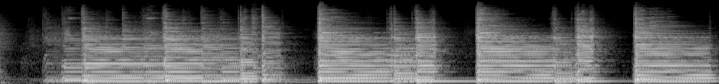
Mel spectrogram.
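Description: A plucked guitar C note on the second string, third fret, rings out, then is restruck three more times at a steady pace, each decaying, with no voices.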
